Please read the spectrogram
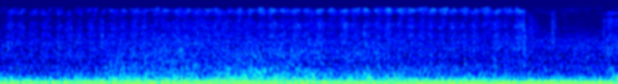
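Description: Coloured pencil shading on paper, a soft continuous scratching, over a steady low hum.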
